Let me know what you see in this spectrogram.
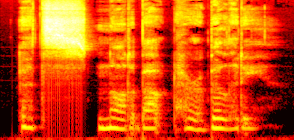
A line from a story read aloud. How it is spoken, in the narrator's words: Shenwei said, drowsily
